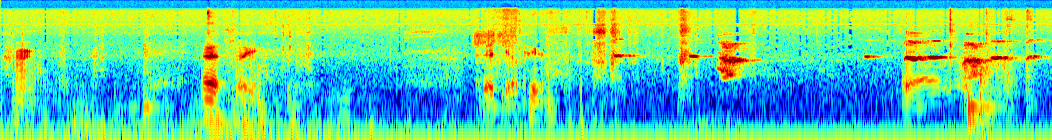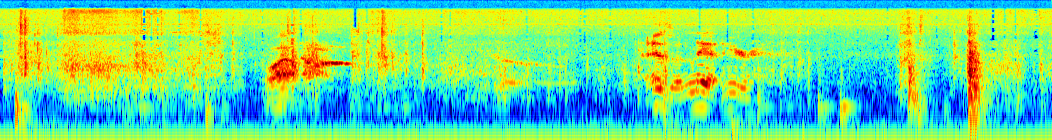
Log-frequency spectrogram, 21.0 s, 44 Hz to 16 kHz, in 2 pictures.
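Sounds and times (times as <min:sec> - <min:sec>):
dog barking: 0:07.2 - 0:07.6.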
